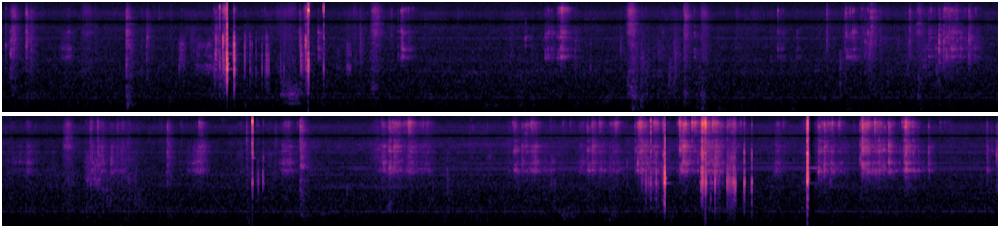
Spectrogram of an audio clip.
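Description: Bichon Frisé puppies playing with toys on a towel over a wooden floor: irregular scuffles, rustles and clicks, busiest about three seconds in and again near the end.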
